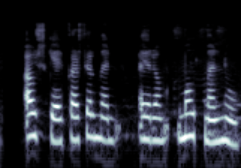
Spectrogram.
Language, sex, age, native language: Icelandic, female, 13, Icelandic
